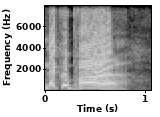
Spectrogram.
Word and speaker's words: Nekopara: Nekopara. Not bad. Volume 1. So that you can. Nico. Yeah, I was thinking that too, but I went with Neko. No, let's go with Neko.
